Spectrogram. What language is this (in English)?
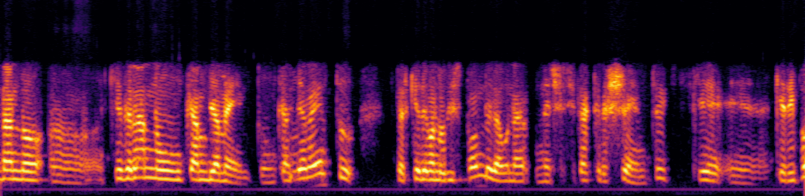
Italian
